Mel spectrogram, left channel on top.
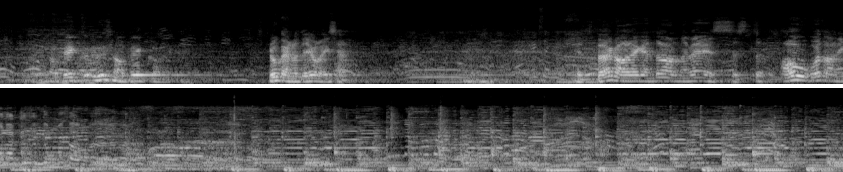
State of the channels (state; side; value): different; both; correlation 0.01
